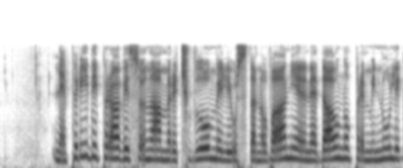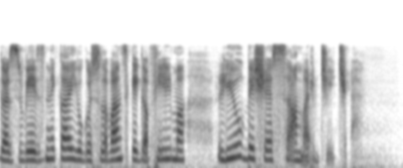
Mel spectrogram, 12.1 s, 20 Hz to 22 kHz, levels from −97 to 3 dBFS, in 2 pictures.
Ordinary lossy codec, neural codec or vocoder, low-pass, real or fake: none; codec, 16 kHz, 16 kbps, FunCodec, trained on Chinese and English, 50 frames a second; 7.2 kHz; fake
